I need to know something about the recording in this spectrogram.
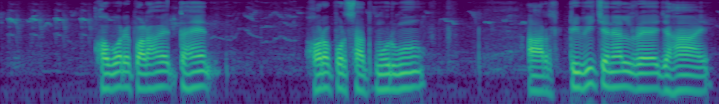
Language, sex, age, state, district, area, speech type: Santali, male, 30-45, West Bengal, Jhargram, rural, spontaneous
